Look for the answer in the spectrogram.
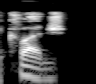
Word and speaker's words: kludge: and that is the pronunciation of the word kludge, and I say kludge, K-L-U-D-G-E.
